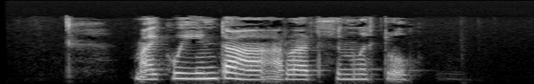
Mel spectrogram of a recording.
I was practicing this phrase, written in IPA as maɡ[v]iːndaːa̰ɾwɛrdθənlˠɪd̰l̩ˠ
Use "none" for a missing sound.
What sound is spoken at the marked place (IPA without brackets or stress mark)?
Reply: w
